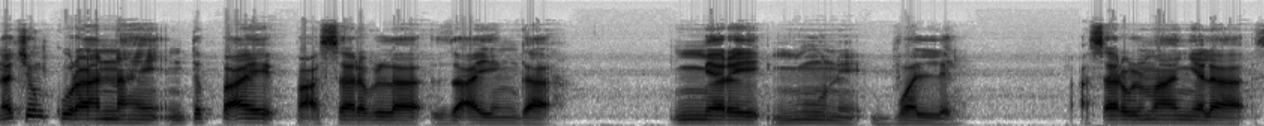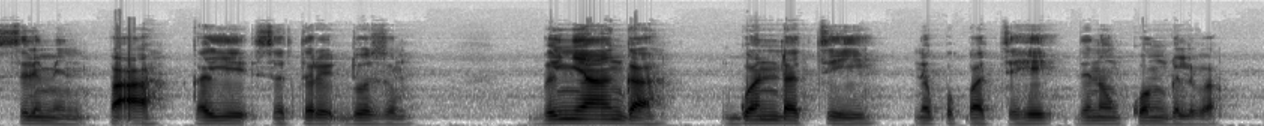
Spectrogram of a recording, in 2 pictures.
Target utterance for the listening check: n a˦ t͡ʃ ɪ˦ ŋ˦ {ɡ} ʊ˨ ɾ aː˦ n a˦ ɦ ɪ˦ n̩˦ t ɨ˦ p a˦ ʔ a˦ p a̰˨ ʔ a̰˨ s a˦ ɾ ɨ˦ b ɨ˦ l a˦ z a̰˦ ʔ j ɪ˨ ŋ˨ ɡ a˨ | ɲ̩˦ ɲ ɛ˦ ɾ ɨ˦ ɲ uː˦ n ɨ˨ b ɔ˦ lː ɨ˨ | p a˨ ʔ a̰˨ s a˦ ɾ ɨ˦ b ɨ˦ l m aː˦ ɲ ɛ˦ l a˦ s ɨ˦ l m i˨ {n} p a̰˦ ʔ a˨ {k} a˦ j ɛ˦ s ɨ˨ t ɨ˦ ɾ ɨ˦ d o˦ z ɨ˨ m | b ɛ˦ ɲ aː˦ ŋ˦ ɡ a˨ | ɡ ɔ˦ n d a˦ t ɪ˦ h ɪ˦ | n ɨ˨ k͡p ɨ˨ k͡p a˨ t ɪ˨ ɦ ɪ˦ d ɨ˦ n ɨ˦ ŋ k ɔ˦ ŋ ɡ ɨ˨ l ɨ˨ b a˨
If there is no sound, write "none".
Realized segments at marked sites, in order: k, n, k

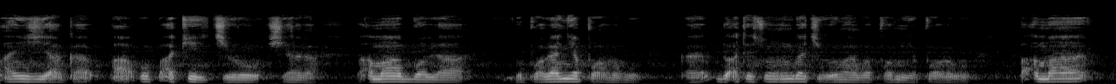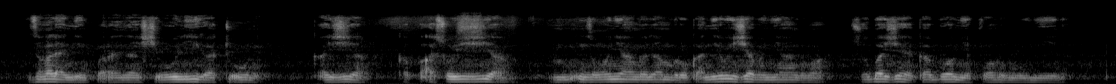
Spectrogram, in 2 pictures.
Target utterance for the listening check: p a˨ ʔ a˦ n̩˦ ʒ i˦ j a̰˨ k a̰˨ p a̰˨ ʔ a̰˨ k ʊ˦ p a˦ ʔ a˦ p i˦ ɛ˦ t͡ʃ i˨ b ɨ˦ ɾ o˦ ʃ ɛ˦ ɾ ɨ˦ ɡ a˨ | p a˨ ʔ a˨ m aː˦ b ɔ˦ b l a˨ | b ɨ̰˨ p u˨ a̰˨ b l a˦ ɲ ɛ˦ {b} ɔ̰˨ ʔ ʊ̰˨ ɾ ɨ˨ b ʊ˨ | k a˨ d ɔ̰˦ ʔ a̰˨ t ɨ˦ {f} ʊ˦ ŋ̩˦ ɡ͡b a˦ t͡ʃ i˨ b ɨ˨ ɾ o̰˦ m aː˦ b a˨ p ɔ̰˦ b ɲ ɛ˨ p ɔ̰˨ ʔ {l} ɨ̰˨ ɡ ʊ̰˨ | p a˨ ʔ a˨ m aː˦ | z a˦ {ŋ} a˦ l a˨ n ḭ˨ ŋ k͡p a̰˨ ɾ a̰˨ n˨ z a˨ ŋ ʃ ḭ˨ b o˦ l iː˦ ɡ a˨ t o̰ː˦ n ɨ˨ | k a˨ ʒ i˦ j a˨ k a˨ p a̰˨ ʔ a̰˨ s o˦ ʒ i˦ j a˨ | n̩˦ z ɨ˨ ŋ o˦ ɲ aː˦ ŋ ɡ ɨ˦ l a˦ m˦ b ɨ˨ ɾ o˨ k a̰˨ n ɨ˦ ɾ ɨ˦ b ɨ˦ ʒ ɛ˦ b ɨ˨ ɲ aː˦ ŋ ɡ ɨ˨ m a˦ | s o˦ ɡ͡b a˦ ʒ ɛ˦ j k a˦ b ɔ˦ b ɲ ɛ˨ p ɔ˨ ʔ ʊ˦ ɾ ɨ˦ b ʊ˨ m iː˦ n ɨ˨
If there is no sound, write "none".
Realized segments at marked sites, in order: p, s, ɾ, ŋ

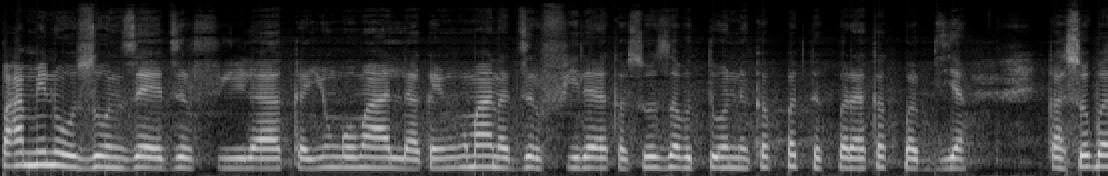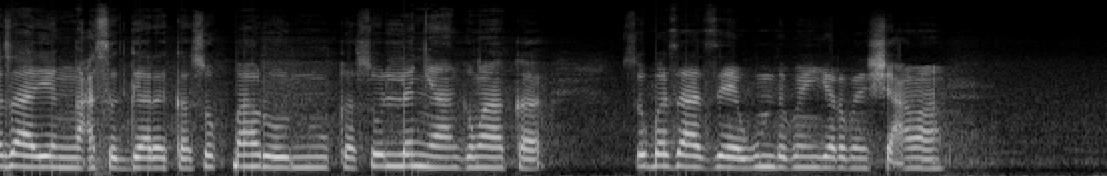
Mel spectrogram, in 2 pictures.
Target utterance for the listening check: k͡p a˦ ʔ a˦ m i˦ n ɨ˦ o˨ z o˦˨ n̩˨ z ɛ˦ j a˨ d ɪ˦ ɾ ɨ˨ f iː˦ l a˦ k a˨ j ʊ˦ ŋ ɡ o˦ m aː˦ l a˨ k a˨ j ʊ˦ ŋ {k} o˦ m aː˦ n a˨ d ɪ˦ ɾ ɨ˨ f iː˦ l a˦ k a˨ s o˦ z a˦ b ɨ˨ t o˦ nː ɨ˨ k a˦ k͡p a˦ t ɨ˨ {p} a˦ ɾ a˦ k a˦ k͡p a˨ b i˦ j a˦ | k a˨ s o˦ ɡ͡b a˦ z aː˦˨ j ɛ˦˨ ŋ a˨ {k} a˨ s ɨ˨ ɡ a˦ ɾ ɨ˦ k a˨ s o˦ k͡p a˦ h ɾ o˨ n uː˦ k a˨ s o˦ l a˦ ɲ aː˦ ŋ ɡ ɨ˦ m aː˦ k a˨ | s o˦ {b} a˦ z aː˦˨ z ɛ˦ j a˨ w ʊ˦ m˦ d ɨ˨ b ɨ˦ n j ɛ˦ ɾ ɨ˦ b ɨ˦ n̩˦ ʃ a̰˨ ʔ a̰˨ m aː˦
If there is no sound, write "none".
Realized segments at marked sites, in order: ɡ, k͡p, ʔ, ɡ͡b

